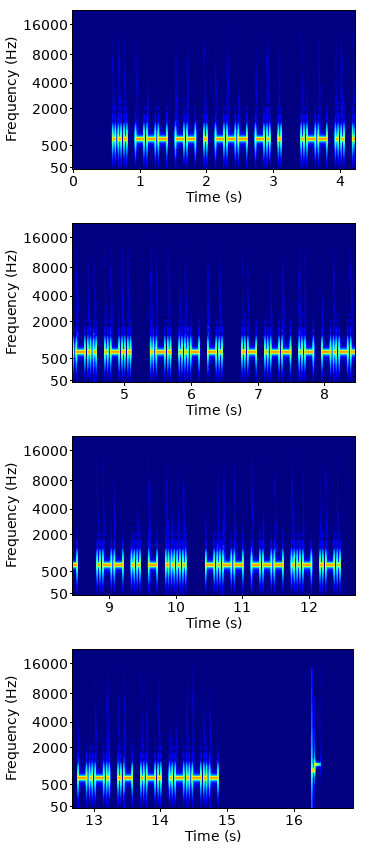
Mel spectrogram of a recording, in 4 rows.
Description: Morse code, heard as a keyed tone, about 27 wpm, 700 Hz. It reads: SOMEONE WILL RUN AWAY WITH YOUR CAR.
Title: Sentences from Top 1000 Words - Review Part 1 - 28wpm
